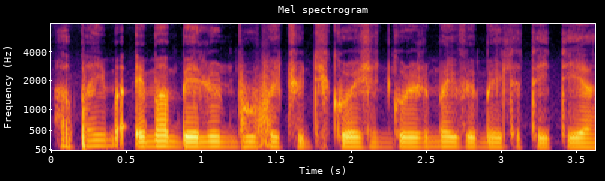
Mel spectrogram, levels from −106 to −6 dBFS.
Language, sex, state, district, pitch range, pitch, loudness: Wancho, male, Arunachal Pradesh, Longding, 110-120 Hz, 115 Hz, -20 LUFS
